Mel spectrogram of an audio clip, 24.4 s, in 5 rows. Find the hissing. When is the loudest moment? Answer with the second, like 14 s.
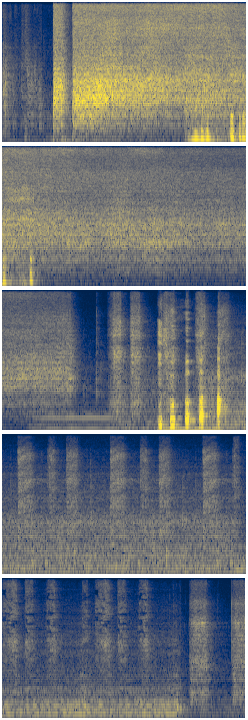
2 s.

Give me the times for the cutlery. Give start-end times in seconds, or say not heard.
not heard.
